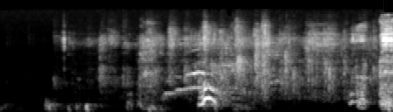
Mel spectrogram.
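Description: An audience applauds and cheers, celebrating friends, a dense wash of clapping that swells and stays busy throughout, with a rising whoop or shout cutting through partway along.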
